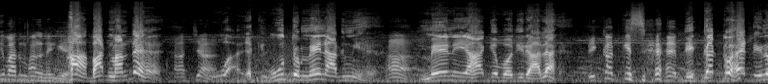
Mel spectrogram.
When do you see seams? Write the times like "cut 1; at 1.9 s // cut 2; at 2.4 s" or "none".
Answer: none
